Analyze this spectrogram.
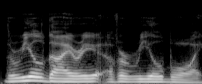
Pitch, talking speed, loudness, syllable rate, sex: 130 Hz, 205 wpm, -14 LUFS, 4.2 syllables/s, male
